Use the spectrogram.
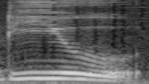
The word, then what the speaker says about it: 理由: 이유를 리유 이럴 때는 길게 읽었습니다.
